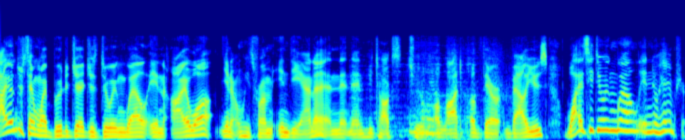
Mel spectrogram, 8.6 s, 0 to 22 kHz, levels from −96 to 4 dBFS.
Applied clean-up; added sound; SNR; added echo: neural separator model SepFormer DNS4.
